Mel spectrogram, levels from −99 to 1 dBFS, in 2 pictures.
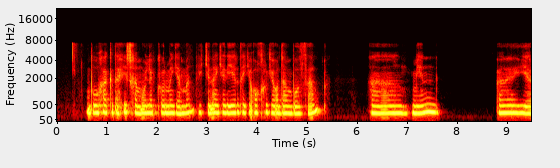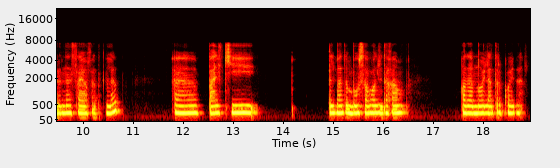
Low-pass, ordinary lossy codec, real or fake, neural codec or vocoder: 7.2 kHz; none; real; none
